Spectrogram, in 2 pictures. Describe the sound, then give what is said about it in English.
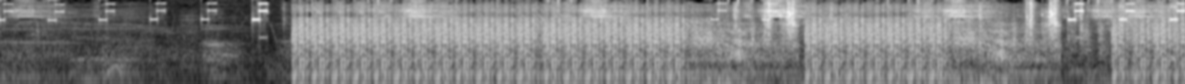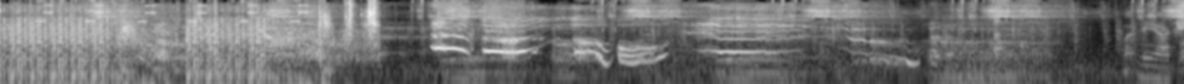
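Rapid automatic fire from a bolt gun in a video game: loud, dense bursts run for several seconds with brief breaks, then give way to quieter game sounds. “automatic bolt gun.”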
